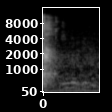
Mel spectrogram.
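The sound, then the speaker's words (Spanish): A single sharp, fairly loud sneeze from an allergy bursts out at the very start, then quickly fades into quiet. “salud.”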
